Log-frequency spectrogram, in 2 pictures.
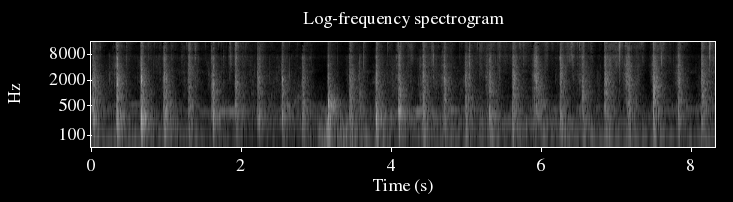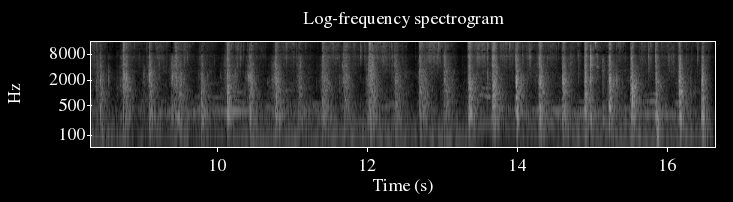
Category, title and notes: Sound effects > Human sounds and actions
FEETHmn-Samsung Galaxy Smartphone, MCU Running, Rocky Road Nicholas Judy TDC
Running on rocky road. Recorded at Hanover Pines Christmas Tree Farm.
